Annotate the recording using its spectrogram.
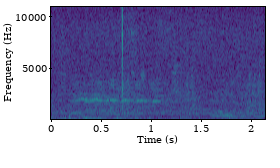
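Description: Dressage horse's hooves thudding on sand arena footing at trot, with a faint high call about half a second in.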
